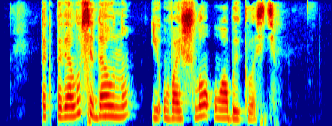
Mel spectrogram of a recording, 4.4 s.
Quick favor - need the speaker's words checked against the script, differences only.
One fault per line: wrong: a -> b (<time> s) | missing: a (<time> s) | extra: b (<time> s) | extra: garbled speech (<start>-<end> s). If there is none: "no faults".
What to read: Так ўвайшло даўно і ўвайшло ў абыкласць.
wrong: ўвайшло -> павялося (0.8 s)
